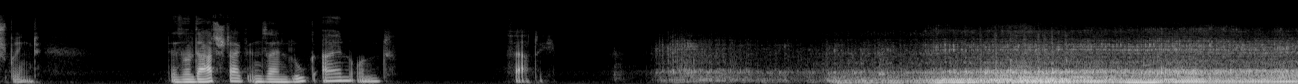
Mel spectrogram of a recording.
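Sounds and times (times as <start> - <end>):
speech: 0.0 - 0.4, 1.7 - 4.0, 5.1 - 5.6
military tank engine rumbling as it drives off: 6.6 - 12.9.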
